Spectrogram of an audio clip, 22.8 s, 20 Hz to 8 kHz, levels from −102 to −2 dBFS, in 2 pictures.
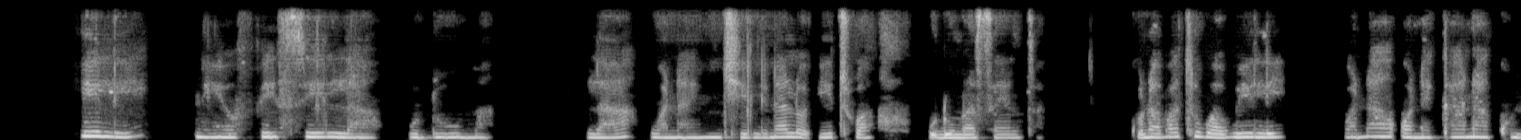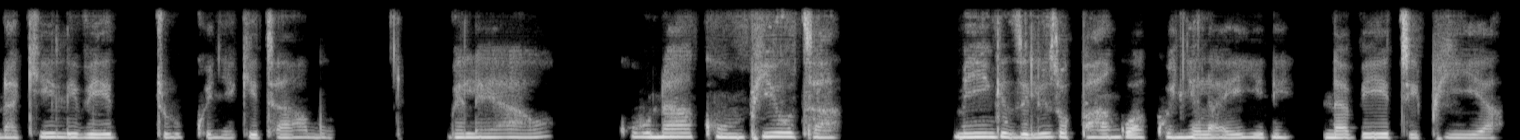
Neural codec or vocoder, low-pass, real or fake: vocoder, 44.1 kHz, 128 mel bands every 256 samples, BigVGAN v2; 7.2 kHz; fake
